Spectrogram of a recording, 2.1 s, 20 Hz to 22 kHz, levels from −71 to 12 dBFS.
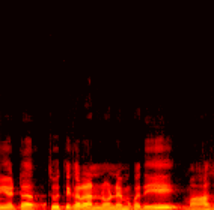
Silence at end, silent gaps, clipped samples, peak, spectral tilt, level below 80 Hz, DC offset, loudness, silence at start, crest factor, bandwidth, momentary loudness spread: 0 s; none; under 0.1%; -4 dBFS; -6.5 dB/octave; -60 dBFS; under 0.1%; -20 LUFS; 0 s; 16 dB; 10.5 kHz; 4 LU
